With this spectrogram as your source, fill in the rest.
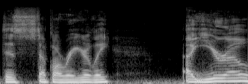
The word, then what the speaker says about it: gyro: So interesting that y'all both pronounced the word right, gyro.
